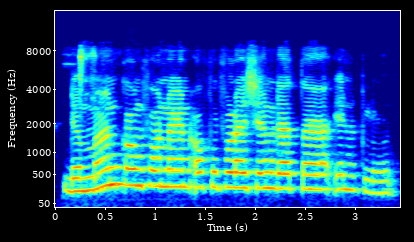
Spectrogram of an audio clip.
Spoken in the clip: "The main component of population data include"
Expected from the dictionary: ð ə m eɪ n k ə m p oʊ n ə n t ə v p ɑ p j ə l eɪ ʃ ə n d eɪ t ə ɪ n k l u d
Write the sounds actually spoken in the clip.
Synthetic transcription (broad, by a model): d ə m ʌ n k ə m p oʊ n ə n ə f p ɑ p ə l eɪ s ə n d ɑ t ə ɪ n k l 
